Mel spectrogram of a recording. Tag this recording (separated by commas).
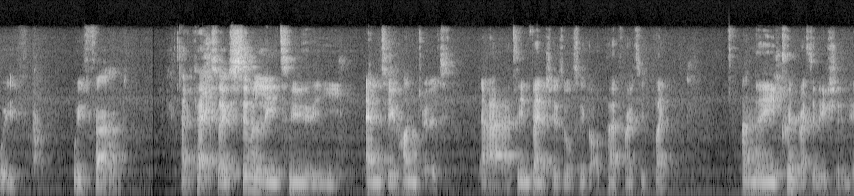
Speech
